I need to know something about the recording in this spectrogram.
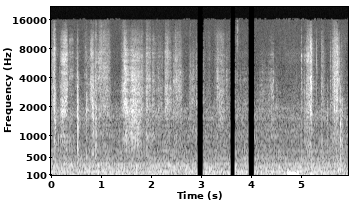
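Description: Rats munching and scratching: a steady stream of tiny gnawing, crunching and scraping sounds, quick and irregular, over a low background hum with a few abrupt brief silences.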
